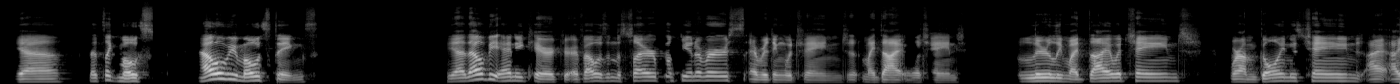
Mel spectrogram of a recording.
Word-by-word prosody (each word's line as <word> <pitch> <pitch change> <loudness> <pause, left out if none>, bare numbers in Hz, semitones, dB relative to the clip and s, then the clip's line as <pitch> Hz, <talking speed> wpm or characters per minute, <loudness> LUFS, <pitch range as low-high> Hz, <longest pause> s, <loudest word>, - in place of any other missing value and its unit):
Yeah, 130 +1 0 0.3
that's 150 +5 -7
like 200 -7 -1
most 150 0 +1 0.4
that - - +9
would 255 +1 +8
be 235 -2 +3
most 180 0 +2
things. 110 +2 -3 1.3
Yeah, 145 +2 +1
that 205 +6 +6
would 240 +1 +2
be 235 - +2
any 175 +1 -1
character. 120 -6 -1
If - - -4
I - - +2
was 165 -2 -3
in 165 +1 -11
the 145 - -8
Cyberpunk 180 +3 -2
universe, 190 0 -2
everything 115 -2 -2
would 105 - -5
change 100 -1 -7
it 110 - -11
My 110 -2 -3
diet 110 0 +3
will 105 0 -11
change. 100 0 -7 0.5
Literally, 155 +2 +1
my 125 -4 +2
diet 150 +6 +2
would 165 0 -1
change, 165 -1 -2 0.2
where 125 - +1
I'm 120 -2 -3
going 160 +6 -1
is 160 0 -8
change. 160 -2 -1
I 120 0 -2
155 Hz, 175 wpm, -23 LUFS, 120-170 Hz, 1.3 s, that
